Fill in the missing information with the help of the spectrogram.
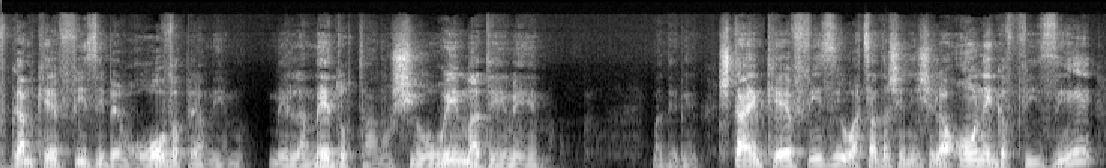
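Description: A man leading a live motivational session as a spiritual teacher. His voice is very husky and breathy, with a mellow, warm tone. His pitch swings widely as he talks, and he repeats phrases in a playful way. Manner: animated, repetitive, playful. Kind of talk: live-streamed motivational talk.

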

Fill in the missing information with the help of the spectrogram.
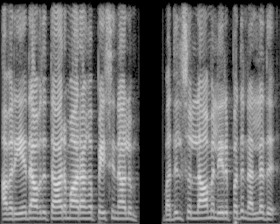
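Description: A woman reading a Tamil story, voicing a young male warrior noble with hurried, earnest warnings. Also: mid-range voice, little pitch movement, bright, forceful tone, clear, resonant tone, voice pushed down, lightly acted. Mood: urgent.

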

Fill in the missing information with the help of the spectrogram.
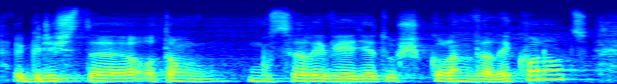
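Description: An interviewer asking measured, probing questions. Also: medium pitch, animated, a little mellow.

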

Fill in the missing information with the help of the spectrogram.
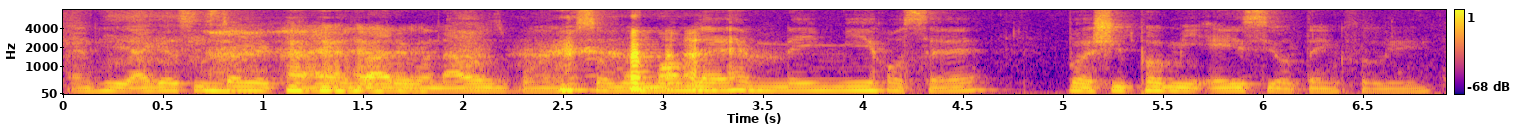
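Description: A man's voice: medium pitch, steady tone, normal speed, over a noisy crowd. A man in his twenties chatting casually on a podcast, telling stories in a rambling way and laughing as he talks. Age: 20s. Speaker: podcast co-host.

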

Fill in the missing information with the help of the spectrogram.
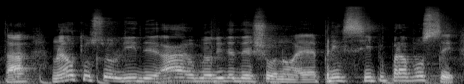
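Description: A pastor in his thirties tells stories animatedly on a casual podcast, peppering his speech with "cara" and "né." His voice is a little high and moves at normal speed, with faint music in the background.

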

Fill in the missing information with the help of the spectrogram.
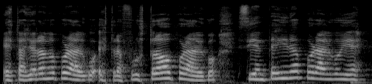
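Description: A woman's voice: a little high, a little fast. A young woman co-hosting a casual chat, speaking in an earnest, reflective way.

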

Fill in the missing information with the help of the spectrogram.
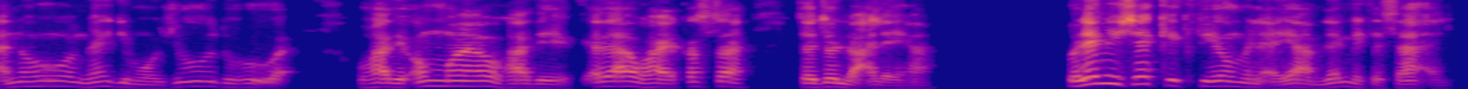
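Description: A man with an Iraqi Arabic accent giving a critical lecture, sarcastic and full of rhetorical questions. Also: medium pitch. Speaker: religious critic.

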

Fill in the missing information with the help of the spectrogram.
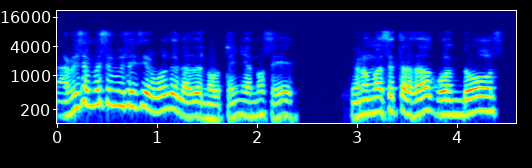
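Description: A man's voice: sits high, moderate pace, warm tone, no echo. A young Mexican man with a Mexican accent, chatting casually and telling crude jokes as podcast co-host. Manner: crude, joking storyteller. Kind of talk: casual chat.

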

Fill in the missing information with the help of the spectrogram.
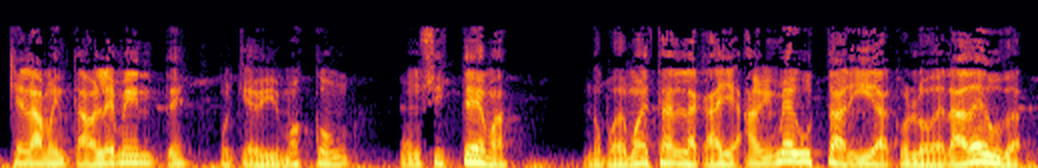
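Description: A man's voice: mid-range voice, lively intonation, normal speed. A Puerto Rican man in a casual group chat, speaking with passion, cursing freely and repeating his points for emphasis.

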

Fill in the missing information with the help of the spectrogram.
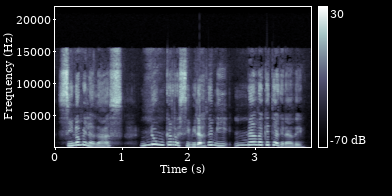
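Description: A woman's voice: very high-pitched, huge pitch swings, moderate pace, warm tone, dry recording, clean studio sound, pitched above the performer's own voice, full character voice. A woman voicing an annoyed, demanding neighborhood woman with a sulky, threatening manner.

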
